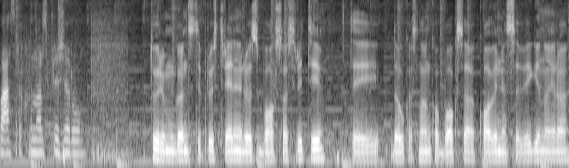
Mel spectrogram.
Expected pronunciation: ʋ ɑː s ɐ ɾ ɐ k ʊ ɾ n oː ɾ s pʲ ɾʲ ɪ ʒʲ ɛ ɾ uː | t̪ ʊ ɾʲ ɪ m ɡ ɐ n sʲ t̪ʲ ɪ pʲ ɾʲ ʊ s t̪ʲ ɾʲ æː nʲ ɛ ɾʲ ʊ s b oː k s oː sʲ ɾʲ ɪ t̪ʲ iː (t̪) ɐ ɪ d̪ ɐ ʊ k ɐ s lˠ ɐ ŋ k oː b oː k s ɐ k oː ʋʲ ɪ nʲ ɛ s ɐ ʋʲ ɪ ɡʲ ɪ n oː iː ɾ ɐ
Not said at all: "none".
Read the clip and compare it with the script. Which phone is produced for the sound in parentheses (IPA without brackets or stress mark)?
t̪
